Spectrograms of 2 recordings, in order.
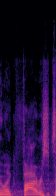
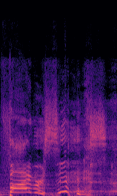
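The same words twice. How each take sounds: First: Said in the usual way. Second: Much higher, very slow, laughing shout of disbelief; stunned laughing echo. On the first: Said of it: "He's like". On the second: Real, not acted. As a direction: echo it back, floored and cracking up. Incredulous repeat of kid's answer.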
